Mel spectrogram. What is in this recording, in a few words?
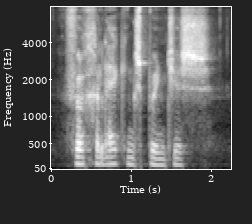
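"vergelijkingspuntjes", Dutch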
